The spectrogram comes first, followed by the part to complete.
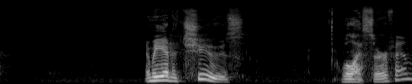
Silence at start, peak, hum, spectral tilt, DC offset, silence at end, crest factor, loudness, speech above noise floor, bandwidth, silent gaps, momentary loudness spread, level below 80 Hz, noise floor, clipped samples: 1.45 s; -8 dBFS; none; -5.5 dB/octave; under 0.1%; 0 s; 20 dB; -24 LUFS; 46 dB; 16 kHz; none; 17 LU; -84 dBFS; -70 dBFS; under 0.1%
